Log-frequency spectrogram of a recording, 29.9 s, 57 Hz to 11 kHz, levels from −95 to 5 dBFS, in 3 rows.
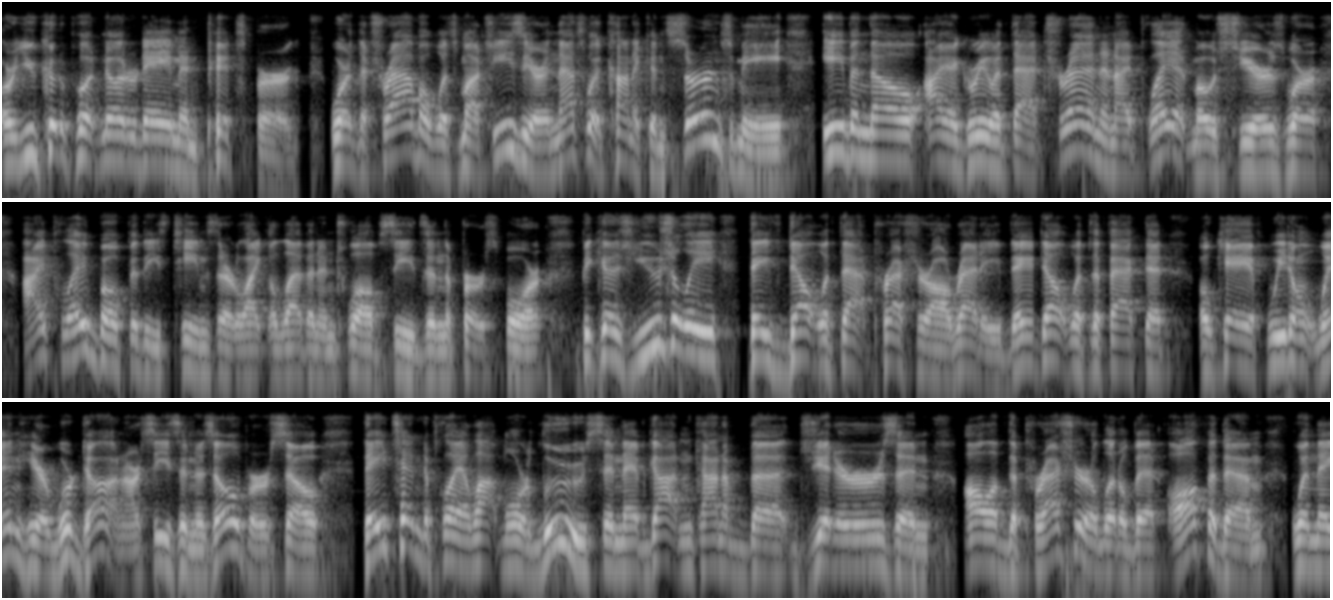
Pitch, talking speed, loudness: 155 Hz, 215 wpm, -27 LUFS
